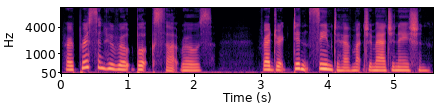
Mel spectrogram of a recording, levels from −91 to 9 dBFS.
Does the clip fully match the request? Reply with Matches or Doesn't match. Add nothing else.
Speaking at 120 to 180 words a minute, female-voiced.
Matches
